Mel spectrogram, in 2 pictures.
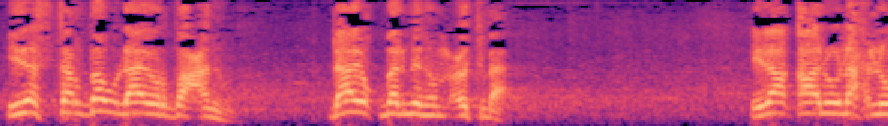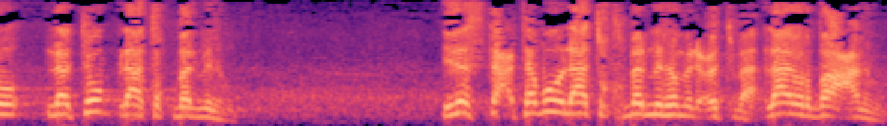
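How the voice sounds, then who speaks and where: A man's voice: high-pitched, animated, fast. A man giving a Quran commentary lesson as a religious scholar, emphatic and rising sharply when he recites verses. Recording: dull lo-fi recording with faint hiss.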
